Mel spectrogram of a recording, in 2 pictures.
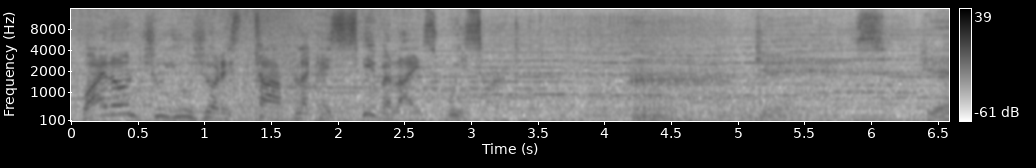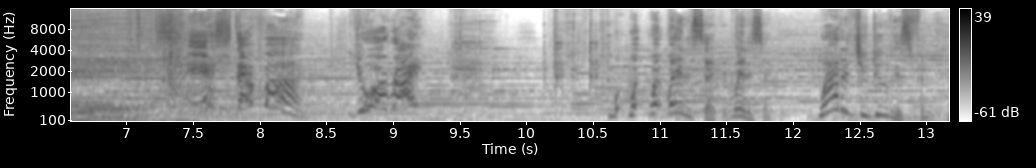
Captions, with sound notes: Why don't you use your staff like a civilized wizard? -[dramatic music playing] -[growls] Yes. Yes. Estefan! You all right? [creaks] W-- W-- W-Wait a second. Why did you do this for me?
